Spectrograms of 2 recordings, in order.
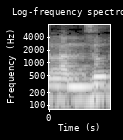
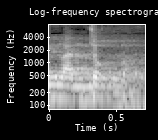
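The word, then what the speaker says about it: Lanzhou: Ini bacanya bukan Lanzo tapi Lancok. Pas saya ngomong Lanzo itu disalahkan orang sana. Ini bacanya Lancok katanya.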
